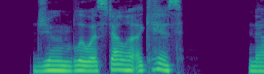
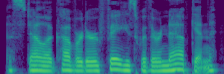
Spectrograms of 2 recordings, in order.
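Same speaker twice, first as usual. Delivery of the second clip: ordinary delivery, nothing marked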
